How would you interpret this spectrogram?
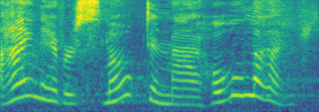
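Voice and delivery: high, put-on Southern accent. Retelling a woman's answer when asked about the regulative principles, in a southern accent. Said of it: "I'm going to say it in a southern accent".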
